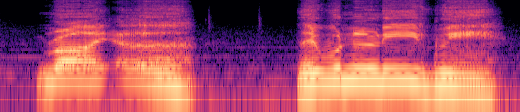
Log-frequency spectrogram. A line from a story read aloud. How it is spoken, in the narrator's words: he stammered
